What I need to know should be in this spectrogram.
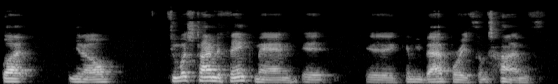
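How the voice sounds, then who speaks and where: A man with a middle-pitched voice speaks in a relaxed, candid way on a podcast. He drifts through his thoughts and keeps checking in with the others. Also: unhurried, rough recording. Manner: laid-back, candid, leans on "you know what I mean". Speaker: podcast co-host. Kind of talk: casual chat.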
